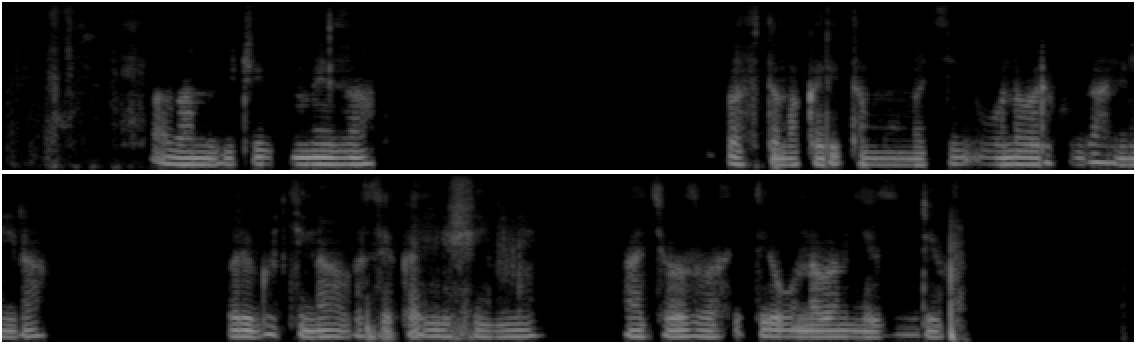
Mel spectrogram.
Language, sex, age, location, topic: Kinyarwanda, male, 25-35, Kigali, health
